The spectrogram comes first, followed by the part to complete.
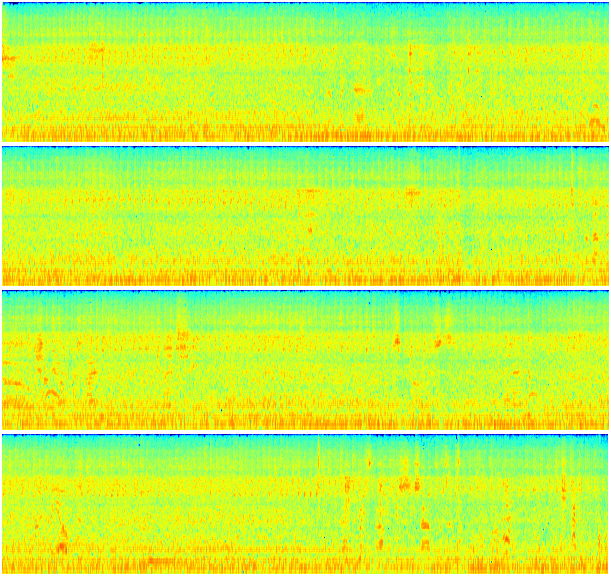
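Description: Camper van engine running steadily at low speed with road noise, heard from inside the cab as a constant low drone.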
